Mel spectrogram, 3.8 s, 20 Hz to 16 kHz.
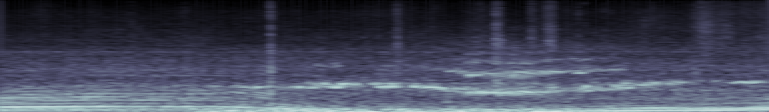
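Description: A 2024 Ford Mustang drifts with its drift brake engaged, engine roaring steadily while the tires skid and squeal loudly and continuously, the tone rising and wavering through the slide, close and without talk.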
